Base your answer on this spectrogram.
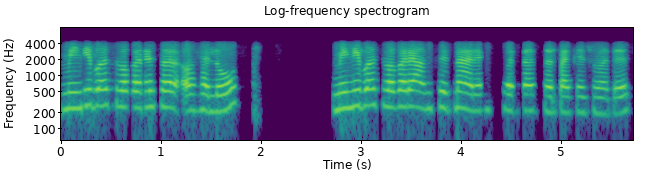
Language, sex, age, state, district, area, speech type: Marathi, female, 18-30, Maharashtra, Raigad, urban, conversation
